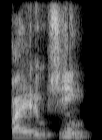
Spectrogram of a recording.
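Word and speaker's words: פרושים: le dijiste a los perushim, que así se pronuncia para los fariseos, lo que le dijiste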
